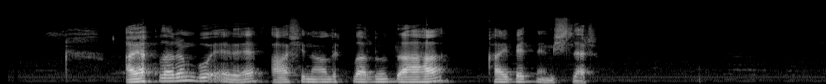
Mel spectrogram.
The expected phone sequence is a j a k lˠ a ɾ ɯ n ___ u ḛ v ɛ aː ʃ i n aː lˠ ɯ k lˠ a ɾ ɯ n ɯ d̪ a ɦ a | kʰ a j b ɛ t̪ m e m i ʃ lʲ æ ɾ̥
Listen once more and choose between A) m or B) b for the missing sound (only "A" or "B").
B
